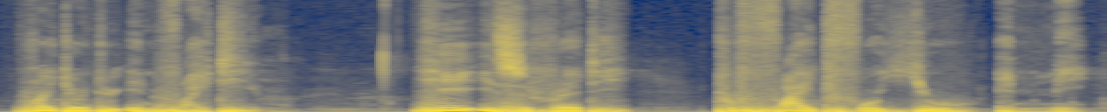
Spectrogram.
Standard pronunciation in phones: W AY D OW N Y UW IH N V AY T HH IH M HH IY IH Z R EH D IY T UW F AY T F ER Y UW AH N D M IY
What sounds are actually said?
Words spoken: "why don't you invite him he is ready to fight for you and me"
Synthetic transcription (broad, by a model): W AY D OW N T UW IH N V AY T HH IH M HH IY IH Z R EH D IY T UW F AY T F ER Y UW AH N D M IY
